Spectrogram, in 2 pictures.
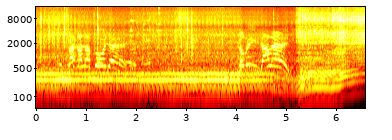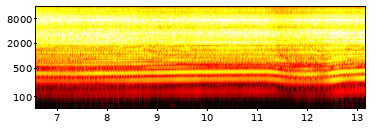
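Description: A portable fire pump's petrol engine runs hard.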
